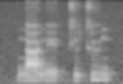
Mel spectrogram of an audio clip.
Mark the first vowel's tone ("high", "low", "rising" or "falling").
low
